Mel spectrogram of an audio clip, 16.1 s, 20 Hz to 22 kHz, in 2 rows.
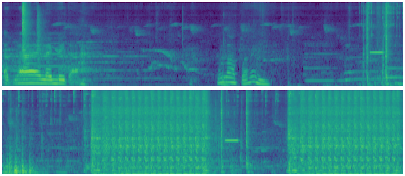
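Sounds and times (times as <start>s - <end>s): car engine cranking: 7.2s - 16.0s.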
